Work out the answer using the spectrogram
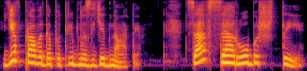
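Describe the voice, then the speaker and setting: A woman's voice: fairly high pitch, expressive, moderate pace. A young woman, a language teacher, gives a friendly step-by-step walkthrough of an interactive course platform. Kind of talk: screen-share walkthrough of a textbook.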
